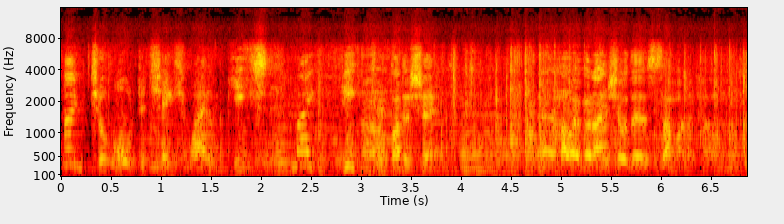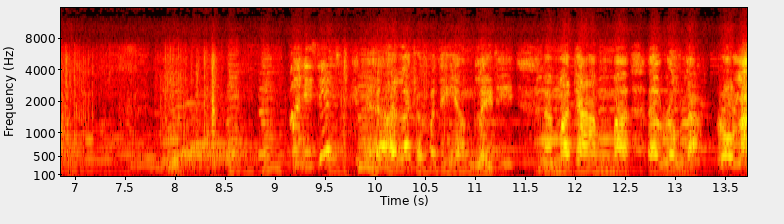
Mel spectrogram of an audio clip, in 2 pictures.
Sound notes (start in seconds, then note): 4.3 knocking on door; 7.8 door opens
